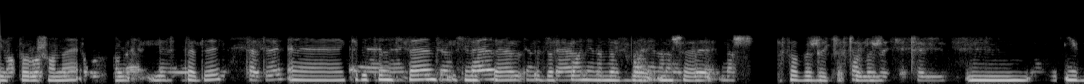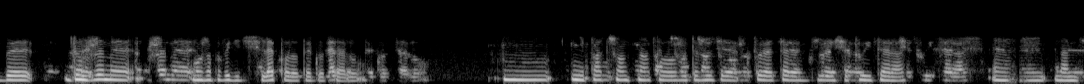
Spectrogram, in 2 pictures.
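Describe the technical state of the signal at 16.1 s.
At 16.1 s the audio is intact, with no fault at that moment.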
